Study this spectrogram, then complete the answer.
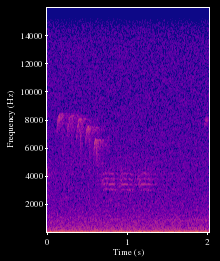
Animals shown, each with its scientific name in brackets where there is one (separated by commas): Black-capped Chickadee (Poecile atricapillus)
